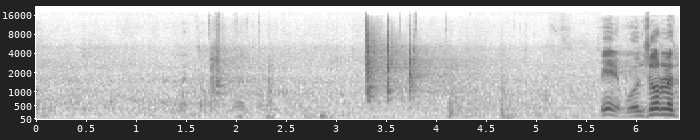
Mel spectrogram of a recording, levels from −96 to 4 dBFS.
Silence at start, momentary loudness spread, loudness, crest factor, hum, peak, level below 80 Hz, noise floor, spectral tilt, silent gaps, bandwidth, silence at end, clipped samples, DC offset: 0 s; 24 LU; -34 LUFS; 28 dB; none; -10 dBFS; -84 dBFS; -59 dBFS; -1.5 dB/octave; none; 18 kHz; 0 s; under 0.1%; under 0.1%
